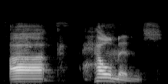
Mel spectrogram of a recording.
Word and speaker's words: Hellmann's: Well, Hellmann's.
